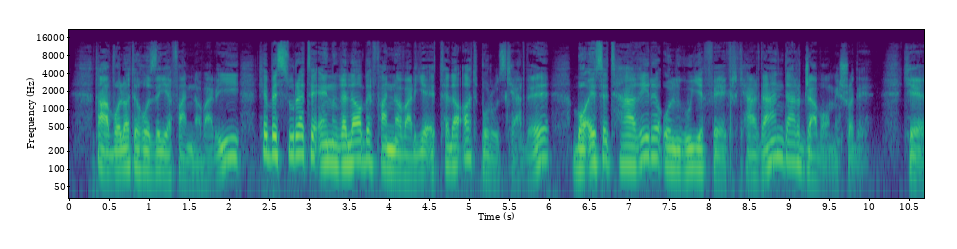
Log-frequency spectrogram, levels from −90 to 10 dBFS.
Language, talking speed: Persian, 110 wpm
